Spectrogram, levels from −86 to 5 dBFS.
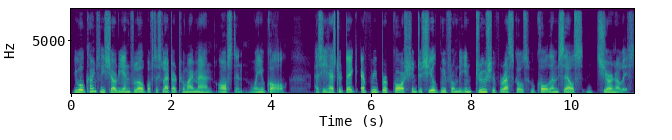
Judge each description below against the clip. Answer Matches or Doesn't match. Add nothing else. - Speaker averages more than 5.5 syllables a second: Doesn't match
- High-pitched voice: Doesn't match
